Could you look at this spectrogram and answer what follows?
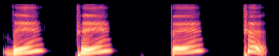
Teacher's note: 두 입술 사이에서 나는 입술 소리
